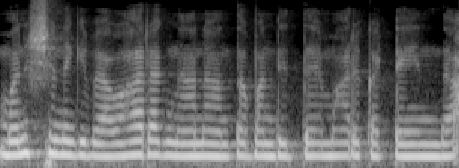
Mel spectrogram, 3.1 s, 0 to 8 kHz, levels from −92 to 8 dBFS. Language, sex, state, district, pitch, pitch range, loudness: Kannada, female, Karnataka, Shimoga, 230 Hz, 225-245 Hz, -14 LUFS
